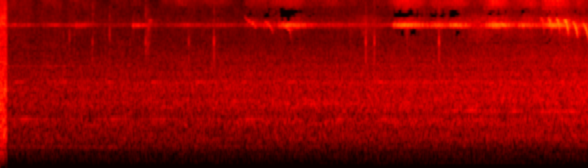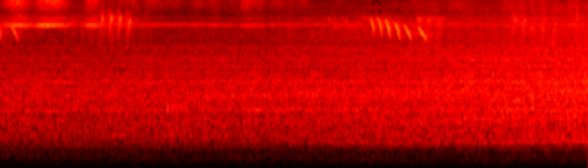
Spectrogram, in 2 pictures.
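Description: SJ Rc electric locomotive hauling a regional train on approach, its running noise growing steadily louder. A thin high-pitched tone sounds above it through the middle of the stretch.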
